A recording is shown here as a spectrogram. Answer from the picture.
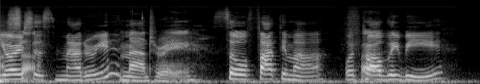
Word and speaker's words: Madhuri: Madhuri.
